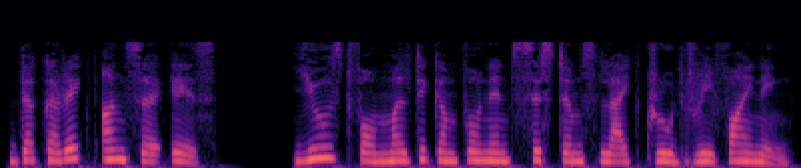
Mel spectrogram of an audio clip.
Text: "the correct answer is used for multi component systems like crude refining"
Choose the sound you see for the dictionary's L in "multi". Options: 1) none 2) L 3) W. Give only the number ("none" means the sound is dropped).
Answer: 2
